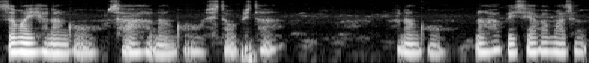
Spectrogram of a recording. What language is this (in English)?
Bodo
